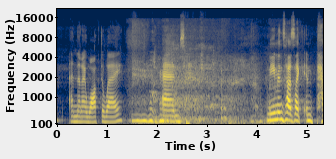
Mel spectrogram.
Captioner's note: laugh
